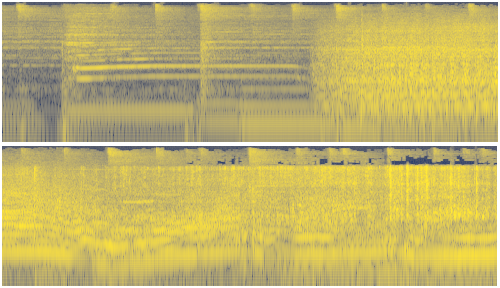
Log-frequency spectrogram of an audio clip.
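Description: Guitar-led music, then from about three seconds in a loud race-car engine sound effect revving, its pitch dropping and climbing again about six seconds in and once more near the end, with music still underneath.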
